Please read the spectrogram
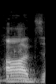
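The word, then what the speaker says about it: Adz: So the Age of Odds, it's A-D-Z. – Not O-D-D-S. – No, not O-D-D-Z.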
